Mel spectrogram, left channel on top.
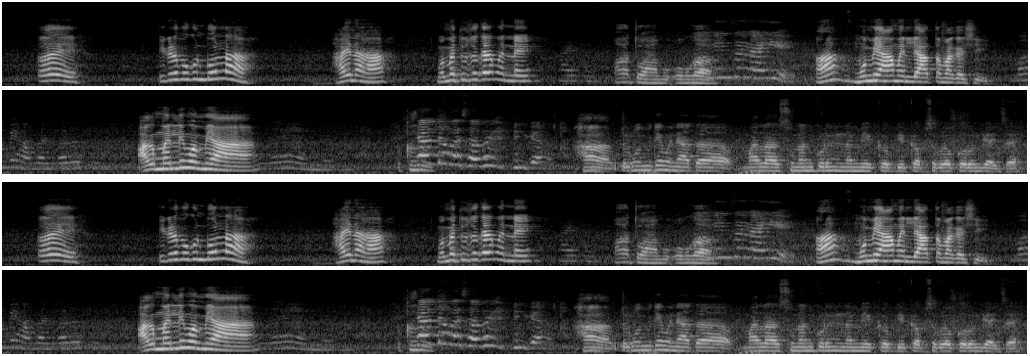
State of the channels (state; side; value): identical; both; correlation 1.00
